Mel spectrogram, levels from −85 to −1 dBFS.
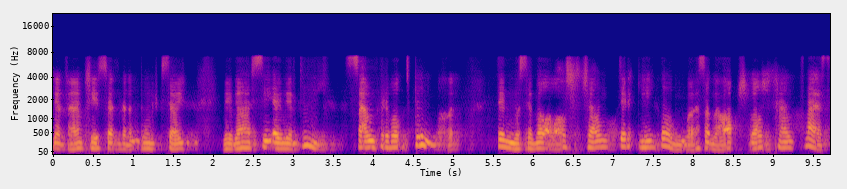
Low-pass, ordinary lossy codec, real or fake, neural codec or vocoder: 7.2 kHz; none; fake; codec, 16 kHz, 0.5 kbps, FreqCodec, smaller model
